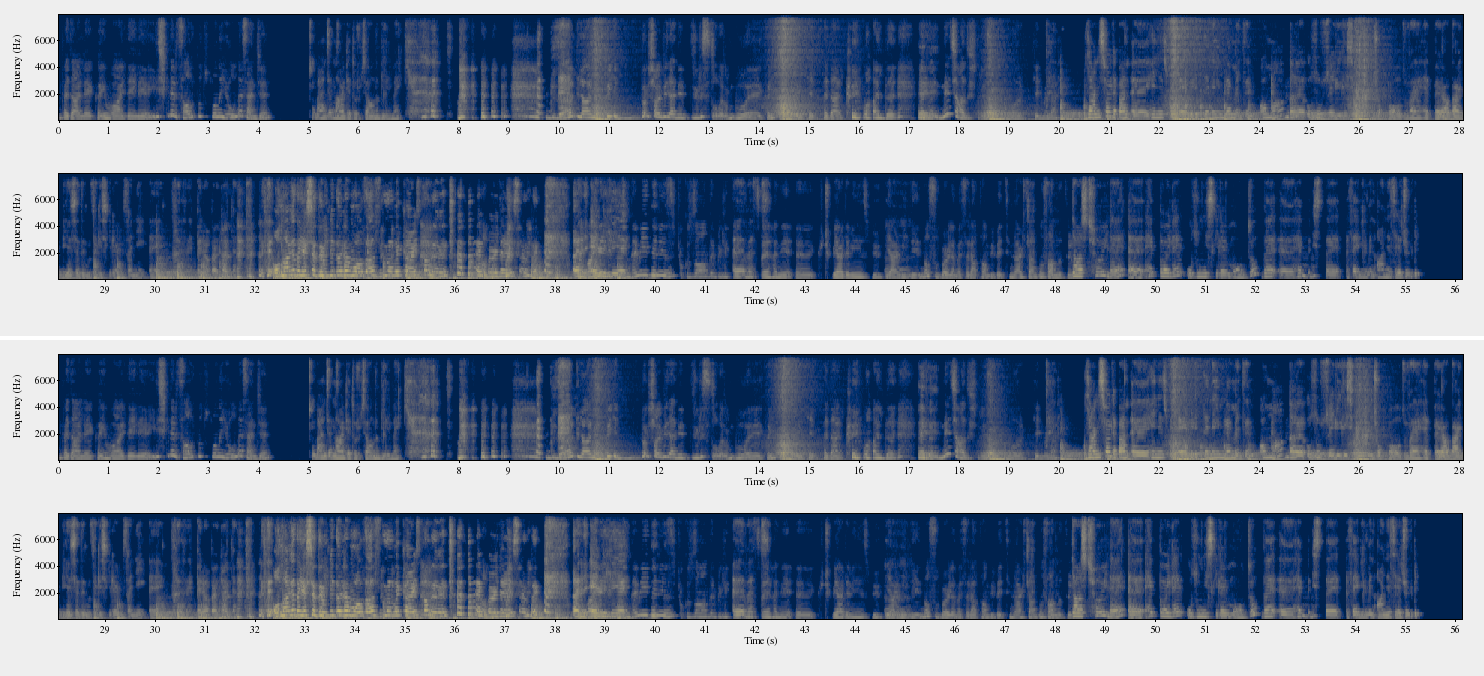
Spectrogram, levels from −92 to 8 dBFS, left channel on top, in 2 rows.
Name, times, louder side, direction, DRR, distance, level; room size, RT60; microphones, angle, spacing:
voice 1, 0.0-4.2 8.0-20.0 24.5-24.8 31.3-32.2 33.4-33.5 33.8-34.1 34.4-34.6 35.3-35.6 36.5-37.5 37.9-38.0 38.4-40.3 40.6-43.2 43.6-48.5 52.9-53.2, left 1 dB, 15° left, 0.6 m, -39 dB
voice 2, 5.0-7.6 9.5-9.6 10.0-10.2 17.2-17.6 20.5-31.5 32.1-39.4 39.9-40.4 41.6-42.2 44.6-45.2 48.3-55.2, right 2 dB, 65° right, 1.5 m, -32 dB
sound 1, 10.5-11.5 14.2-15.5 18.4-19.6 22.1-23.4 25.7-26.7, left 1 dB, 80° left, 1.2 m, -34 dB
sound 2, 20.0-27.1 27.5-29.5 30.0-39.9, left 1 dB, 60° left, 0.9 m, -38 dB
5.6 x 2.3 x 2.6 m
head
